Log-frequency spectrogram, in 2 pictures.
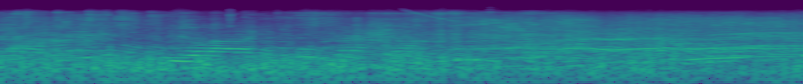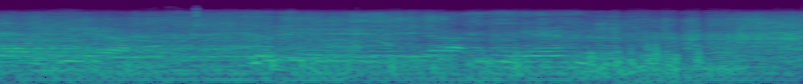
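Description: Tyres squeal and screech on tarmac.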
